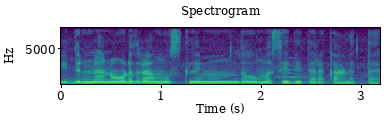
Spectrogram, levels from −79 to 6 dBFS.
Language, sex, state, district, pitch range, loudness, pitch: Kannada, female, Karnataka, Chamarajanagar, 175-200 Hz, -16 LUFS, 195 Hz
